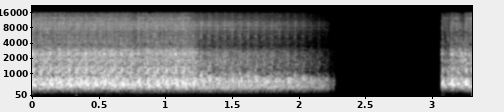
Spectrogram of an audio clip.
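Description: A helicopter's rotor whirs and thumps steadily.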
